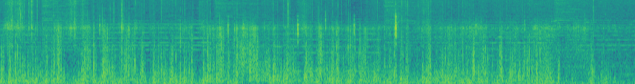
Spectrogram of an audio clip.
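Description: Wind buffeting the camera's microphone in steady gusts, a loud, low rumbling roar.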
